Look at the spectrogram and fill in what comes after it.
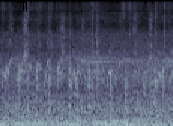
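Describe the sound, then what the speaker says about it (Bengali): Native Bangladeshi domestic ducks quack in a busy, continuous chorus of overlapping calls on a rooftop garden, close by and fairly loud. "এটা হচ্ছে দেশি হাঁস"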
